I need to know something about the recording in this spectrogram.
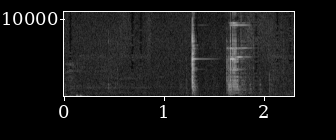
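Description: Hands handling carob seeds and the split pod on a wooden table: a low bump just after the start, then a single sharp click a little past halfway and a short scrape soon after.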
